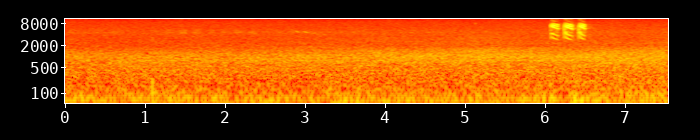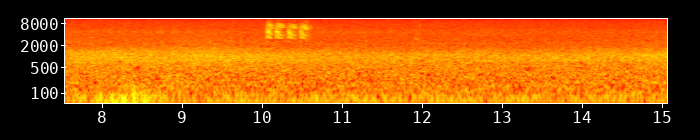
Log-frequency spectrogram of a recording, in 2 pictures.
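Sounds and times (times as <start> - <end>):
small bird chirping: 6.1 - 6.6, 10.0 - 10.6.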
